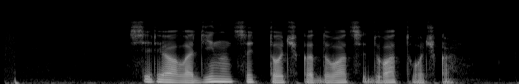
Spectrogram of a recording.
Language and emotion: Russian, neutral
